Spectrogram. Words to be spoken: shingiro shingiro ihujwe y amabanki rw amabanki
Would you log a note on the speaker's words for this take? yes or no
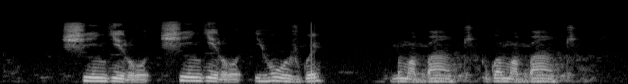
no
